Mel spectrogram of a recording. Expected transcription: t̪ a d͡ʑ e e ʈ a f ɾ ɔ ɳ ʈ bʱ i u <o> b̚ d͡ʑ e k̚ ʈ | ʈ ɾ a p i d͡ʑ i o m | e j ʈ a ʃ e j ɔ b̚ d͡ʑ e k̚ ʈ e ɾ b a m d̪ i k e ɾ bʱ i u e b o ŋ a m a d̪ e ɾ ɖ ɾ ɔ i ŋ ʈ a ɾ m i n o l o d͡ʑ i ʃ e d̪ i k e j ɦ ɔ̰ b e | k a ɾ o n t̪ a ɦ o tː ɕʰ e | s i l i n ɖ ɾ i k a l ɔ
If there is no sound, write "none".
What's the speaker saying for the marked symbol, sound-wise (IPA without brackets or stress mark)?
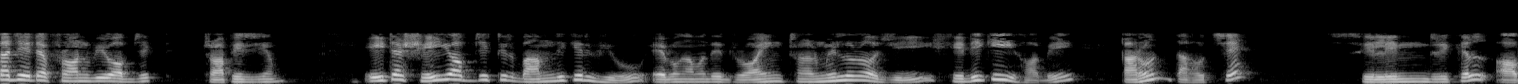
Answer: ɔ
